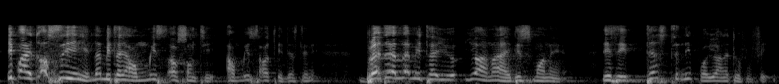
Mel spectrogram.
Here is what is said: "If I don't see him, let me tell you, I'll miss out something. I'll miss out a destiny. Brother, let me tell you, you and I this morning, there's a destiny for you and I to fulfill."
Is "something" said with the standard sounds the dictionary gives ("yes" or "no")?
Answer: no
